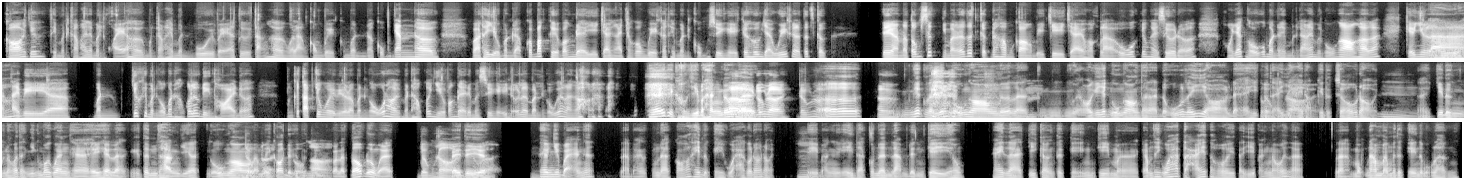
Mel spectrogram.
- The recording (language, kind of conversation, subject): Vietnamese, podcast, Bạn đã từng thử cai nghiện kỹ thuật số chưa, và kết quả ra sao?
- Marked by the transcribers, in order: tapping; laughing while speaking: "ngon"; laugh; laughing while speaking: "còn gì bằng"; laugh; other background noise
